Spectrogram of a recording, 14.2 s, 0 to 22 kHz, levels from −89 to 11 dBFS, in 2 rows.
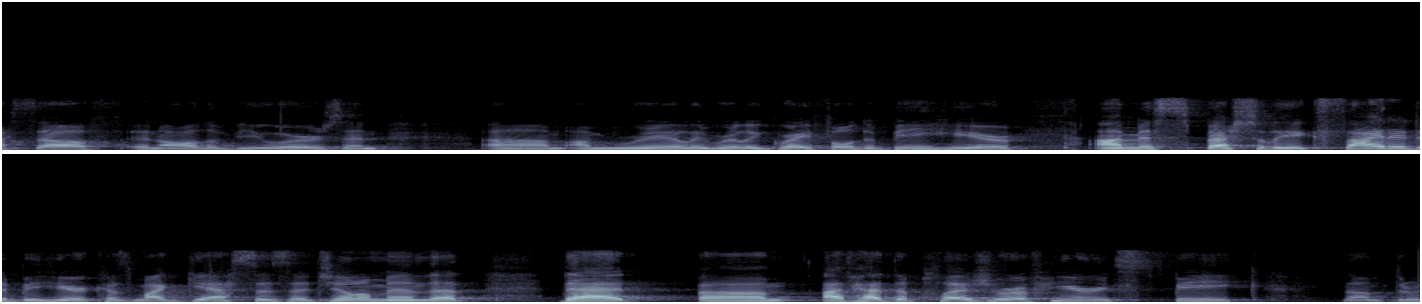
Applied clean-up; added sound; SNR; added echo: none; none; none; none.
